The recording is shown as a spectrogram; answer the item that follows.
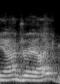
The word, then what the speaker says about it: DeAndre Ayton: slate is incredibly tasty the chat thinks i'm pronouncing his name wrong the chat is wrong imagine thinking that i care what you think about my pronunciation it's going to be deandre heighten he's going to light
